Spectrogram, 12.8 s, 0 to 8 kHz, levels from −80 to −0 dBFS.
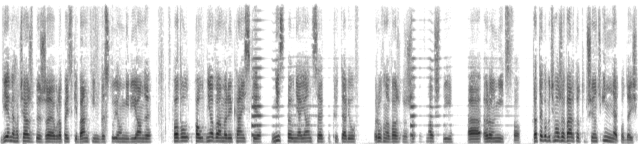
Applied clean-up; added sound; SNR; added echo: neural mask model RNNoise.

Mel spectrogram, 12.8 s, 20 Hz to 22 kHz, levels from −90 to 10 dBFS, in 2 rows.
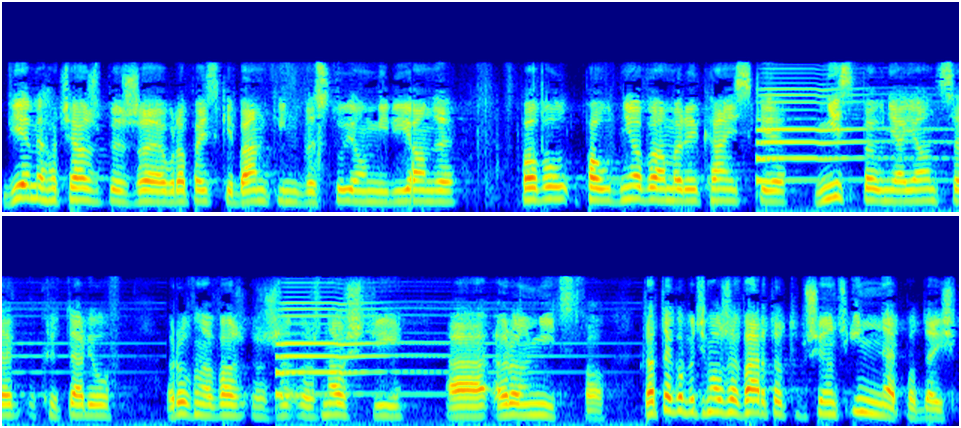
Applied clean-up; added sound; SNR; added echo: none; Keyboard (musical); 8 dB; none.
